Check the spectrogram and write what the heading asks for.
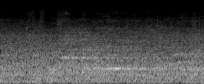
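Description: Children's voices and crowd hubbub, with a short high-pitched cry from a child about a second in.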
